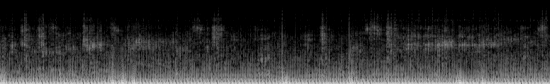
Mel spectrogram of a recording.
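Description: Heavy bass music booms at high volume from car subwoofers inside a vehicle.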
